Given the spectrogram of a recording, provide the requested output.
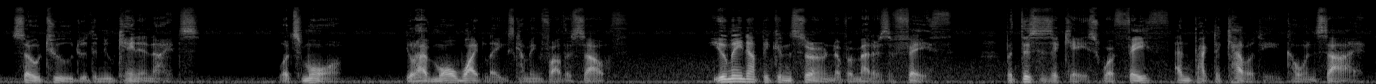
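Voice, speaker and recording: A devout, vengeful former warlord in a video game. His voice is extremely low, with a heavy gravelly creak. He speaks with solemn, measured, preacherly conviction, over faint background noise. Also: very animated, heavily acted. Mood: grave, persuasive. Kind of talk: video game dramatic dialogue.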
